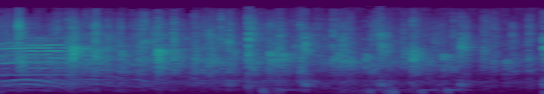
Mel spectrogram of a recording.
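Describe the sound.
A church audience breaks into steady applause for the Lord Jesus, many hands clapping in a dense, fast patter that holds through the whole stretch, with a few voices calling out underneath.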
